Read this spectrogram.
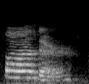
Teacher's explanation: your mouth is open, your tongue is low, but the back is a little bit up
